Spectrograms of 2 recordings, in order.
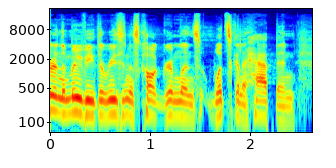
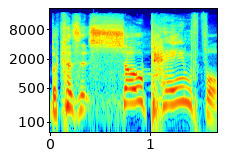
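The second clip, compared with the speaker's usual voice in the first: plain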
